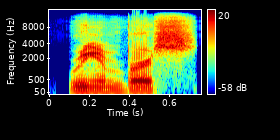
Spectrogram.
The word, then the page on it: reimburse: American English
